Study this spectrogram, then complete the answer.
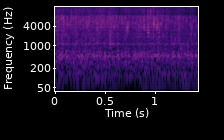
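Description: Water pours steadily into a cooking pot of meat and onions being stewed for a baked potato dish, a continuous hissing splash at close range with no talk.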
